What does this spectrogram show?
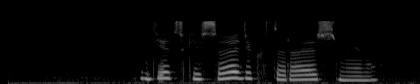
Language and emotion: Russian, sad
